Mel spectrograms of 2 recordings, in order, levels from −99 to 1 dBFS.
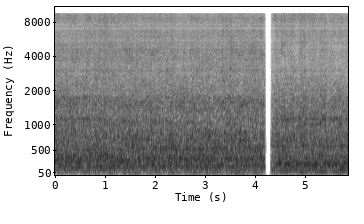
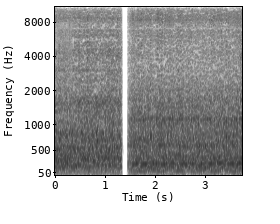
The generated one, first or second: first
